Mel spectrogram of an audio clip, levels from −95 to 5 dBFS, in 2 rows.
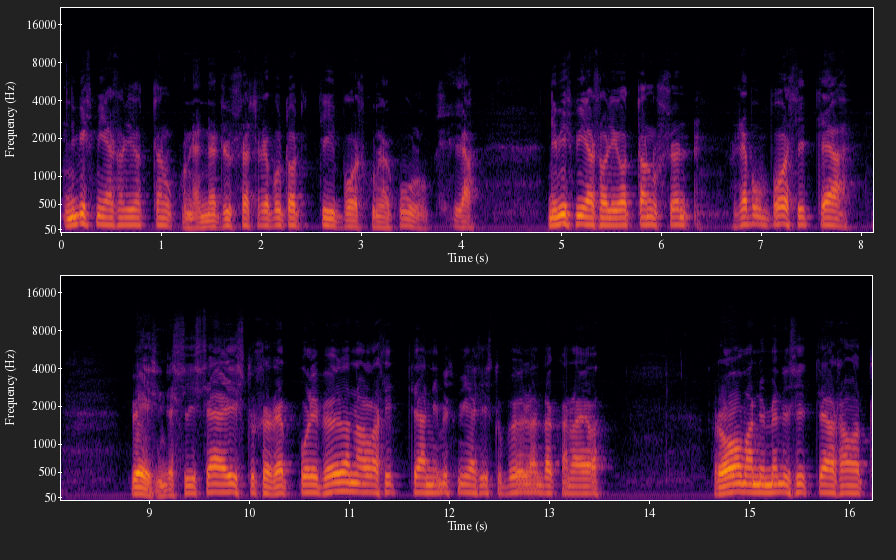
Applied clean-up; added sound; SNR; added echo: none; none; none; none.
